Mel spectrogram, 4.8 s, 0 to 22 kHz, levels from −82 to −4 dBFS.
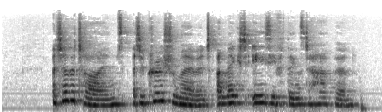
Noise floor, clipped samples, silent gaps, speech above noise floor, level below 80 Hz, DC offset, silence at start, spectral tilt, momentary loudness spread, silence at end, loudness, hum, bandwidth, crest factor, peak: -49 dBFS; under 0.1%; none; 34 dB; -50 dBFS; under 0.1%; 0.65 s; -4 dB/octave; 8 LU; 0.2 s; -15 LUFS; none; 16 kHz; 16 dB; 0 dBFS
